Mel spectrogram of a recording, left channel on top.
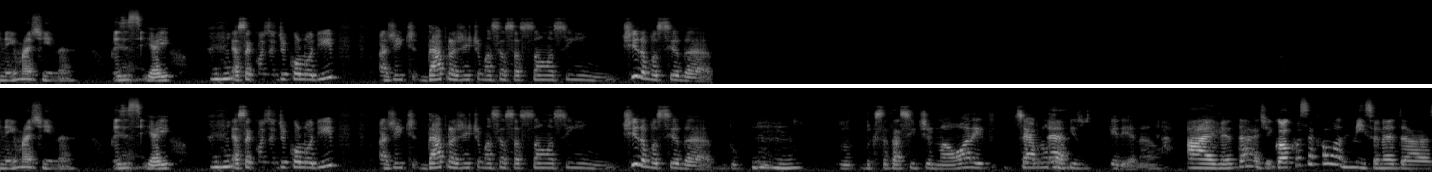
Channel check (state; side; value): drops out; left; at 7.2 s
